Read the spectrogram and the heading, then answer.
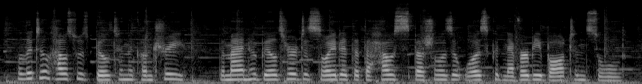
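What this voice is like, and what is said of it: Put-on Irish accent, pirate-like. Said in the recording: “I want you to do it with an Irish accent, which is shockingly similar to the pirate accent of last week”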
